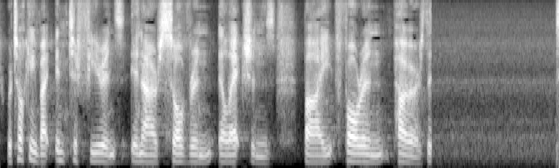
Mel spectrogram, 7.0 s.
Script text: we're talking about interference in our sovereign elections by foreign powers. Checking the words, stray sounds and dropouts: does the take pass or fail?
pass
